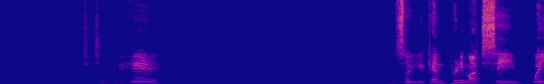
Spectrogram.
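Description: A young man speaks calmly and closely into a microphone.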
